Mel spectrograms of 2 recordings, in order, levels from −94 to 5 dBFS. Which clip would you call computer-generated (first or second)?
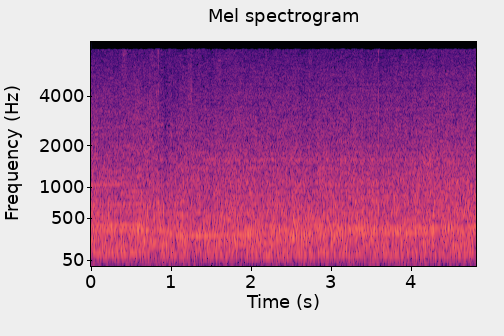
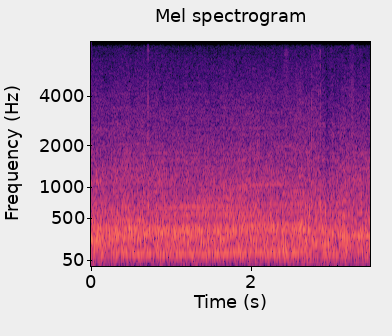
second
